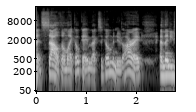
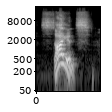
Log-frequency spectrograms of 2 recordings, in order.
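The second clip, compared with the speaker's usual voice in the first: very high, very loud shout; 11 semitones higher, 8 dB louder than usual. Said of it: "saying it in the [name] voice".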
